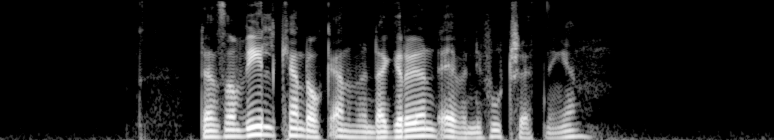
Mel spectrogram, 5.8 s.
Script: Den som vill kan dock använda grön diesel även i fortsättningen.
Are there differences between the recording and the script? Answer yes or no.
yes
